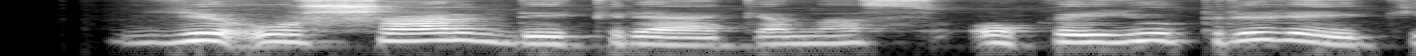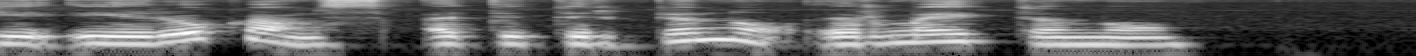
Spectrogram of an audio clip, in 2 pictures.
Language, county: Lithuanian, Marijampolė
